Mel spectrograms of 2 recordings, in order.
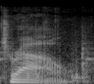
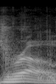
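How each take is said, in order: First: The vowel sounds like 'ow'. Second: The vowel sounds like 'oh'. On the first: This is the accepted pronunciation. The speaker calls it right. "not Drow" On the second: This is the habitual childhood pronunciation. The speaker calls it wrong. "And I also said Dro"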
